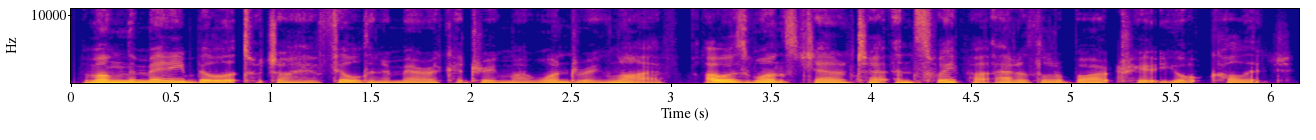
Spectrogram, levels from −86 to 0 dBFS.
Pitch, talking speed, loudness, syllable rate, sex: 185 Hz, 265 wpm, -20 LUFS, 8.1 syllables/s, female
